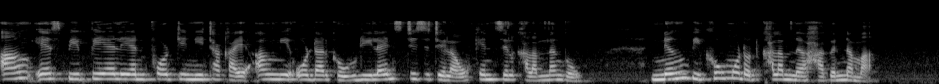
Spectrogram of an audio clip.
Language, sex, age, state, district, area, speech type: Bodo, female, 18-30, Assam, Baksa, rural, read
